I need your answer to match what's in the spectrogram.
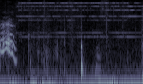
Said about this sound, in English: Sorry, guys. Sorry. I thought my phone was on silent.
